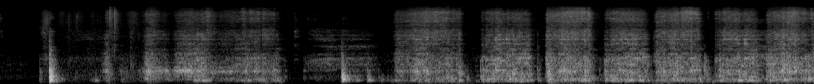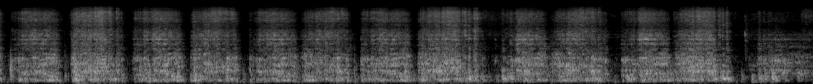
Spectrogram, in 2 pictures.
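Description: Metal hand plane taking quick strokes along a wooden board, each pass a rasping shave, about two a second. A sharp knock comes about half a second in, and a smaller one just before the strokes begin.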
